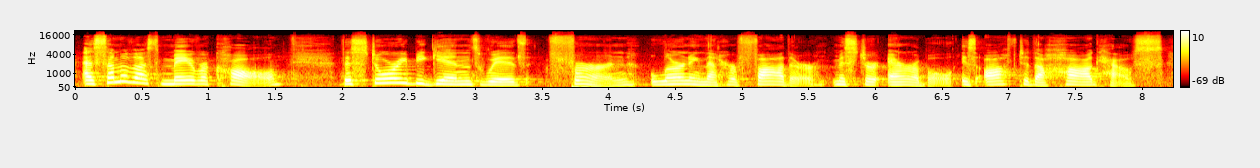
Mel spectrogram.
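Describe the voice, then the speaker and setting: A middle-aged woman speaking as an educator in a prepared talk, telling stories in an expressive, emphatic way. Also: mid-range voice, a little slow. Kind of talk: prepared public talk with storytelling.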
